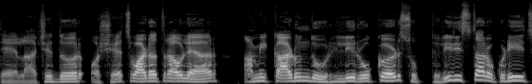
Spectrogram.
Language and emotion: Goan Konkani, fearful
